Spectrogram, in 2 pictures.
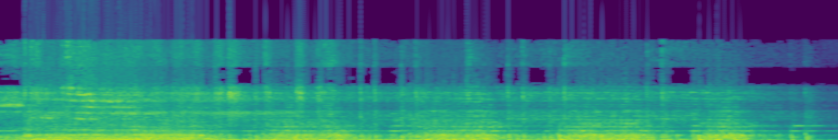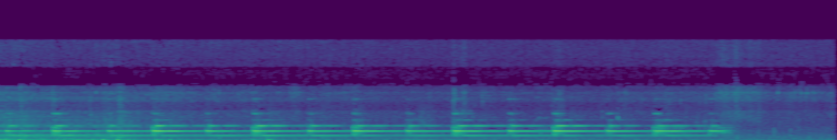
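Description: A train passes the level crossing with a loud rumble and wheel clatter for about the first eight seconds. Then the crossing's AŽD electronic bell is heard alone, a ringing tone pulsing about twice a second. It cuts off suddenly near the end as the crossing switches off after the train has cleared.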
